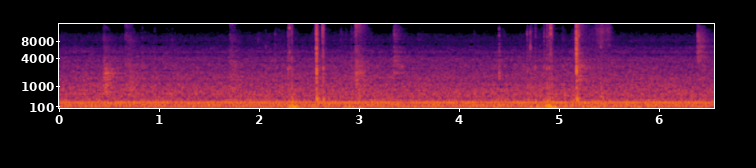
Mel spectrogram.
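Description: Quiet room tone: a steady low electrical-sounding hum with a few faint clicks and two soft knocks.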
